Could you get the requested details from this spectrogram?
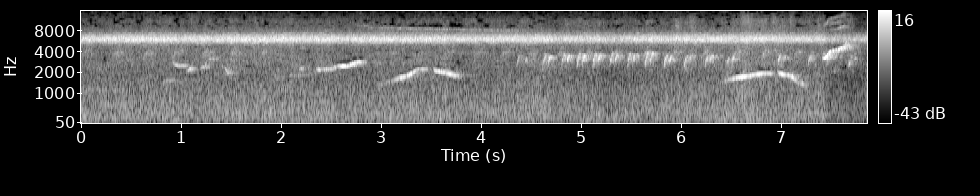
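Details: Wild white-rumped shama giving sparse, arching whistled notes spaced a second or more apart, with a short stuttering series in between, partly masked by loud continuous insect buzzing.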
